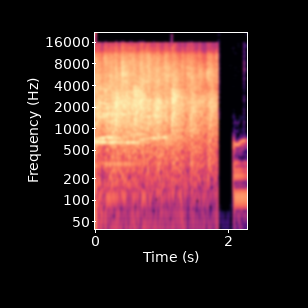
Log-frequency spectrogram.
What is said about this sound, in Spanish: Volve, gracias a vosotros. Un aplauso.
